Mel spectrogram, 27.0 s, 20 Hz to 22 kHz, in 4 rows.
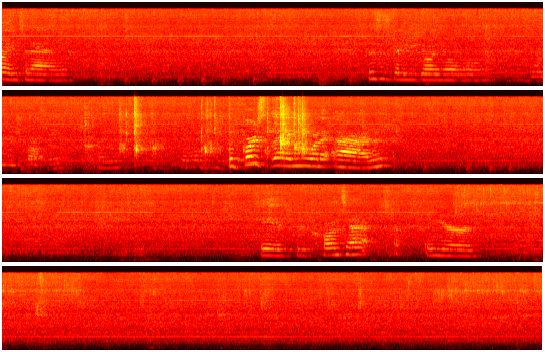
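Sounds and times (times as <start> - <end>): background hiss: 0.0 - 21.4
faint constant hum: 0.0 - 27.0
low room noise: 0.0 - 27.0.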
